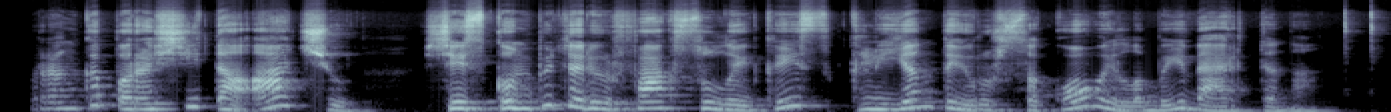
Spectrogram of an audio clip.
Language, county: Lithuanian, Utena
